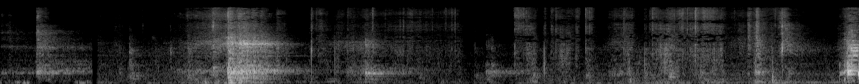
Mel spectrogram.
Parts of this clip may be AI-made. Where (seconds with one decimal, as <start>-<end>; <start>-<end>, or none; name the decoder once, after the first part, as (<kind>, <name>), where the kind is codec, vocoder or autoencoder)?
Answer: 0.0-4.0 (vocoder, BigVGAN v2); 5.6-6.0; 6.8-8.6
